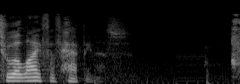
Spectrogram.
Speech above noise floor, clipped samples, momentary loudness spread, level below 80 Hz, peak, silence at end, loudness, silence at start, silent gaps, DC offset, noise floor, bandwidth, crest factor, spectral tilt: 35 dB; under 0.1%; 23 LU; -66 dBFS; -8 dBFS; 0 s; -27 LUFS; 0 s; none; under 0.1%; -62 dBFS; 11.5 kHz; 22 dB; -5 dB/octave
